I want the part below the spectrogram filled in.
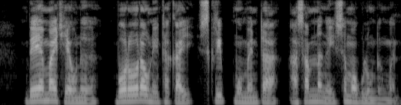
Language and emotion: Bodo, neutral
